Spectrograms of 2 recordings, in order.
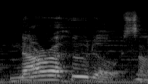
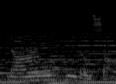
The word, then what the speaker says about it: Naruhodo: Is it, how do you pronounce it? Naruhodo-san. No, Naruhodo-san.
